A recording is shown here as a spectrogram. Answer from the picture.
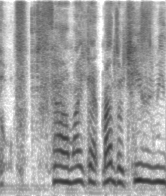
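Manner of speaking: angry Toronto street-talk accent. Showing how the speaker talks when mad: imitating own angry Toronto accent. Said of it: "If I'm mad, yo, now I'm just like".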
